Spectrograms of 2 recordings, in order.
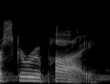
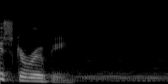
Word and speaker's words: Skorupi: Yeah, wait, Skorupi or Skorupi? You don't drap yourself in a blanket, you drape yourself in a blanket. I say Skorupi.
